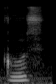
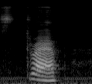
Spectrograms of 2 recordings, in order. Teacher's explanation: when the speaker produce the sound u, we relatively heard this sound longer than when the speaker say the word strap. He produced the vowel sound a, and we relatively heard this sound shorter.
